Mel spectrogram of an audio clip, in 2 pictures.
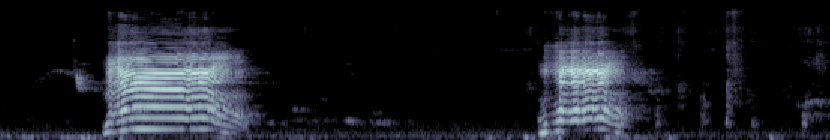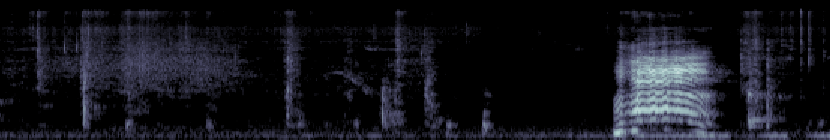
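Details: Goat screaming: three loud, harmonic, quavering bleats near the start, middle and end, separated by long quiet gaps with faint clicks and rustling.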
